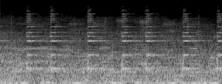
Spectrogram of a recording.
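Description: Loud fairground ride music with a fast pulsing beat, about four pulses a second, and heavy bass, over the low rumble of a running Huss Break Dance ride.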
